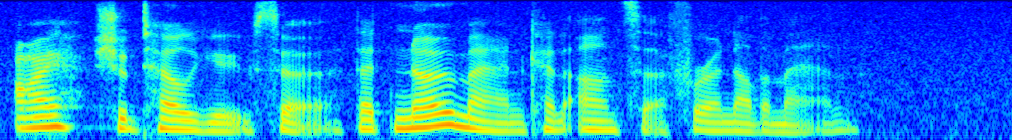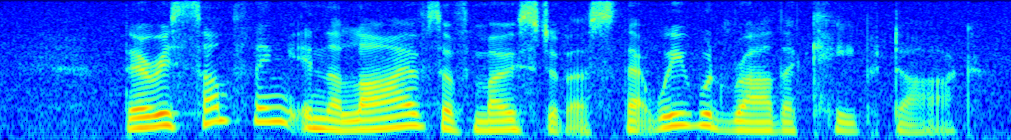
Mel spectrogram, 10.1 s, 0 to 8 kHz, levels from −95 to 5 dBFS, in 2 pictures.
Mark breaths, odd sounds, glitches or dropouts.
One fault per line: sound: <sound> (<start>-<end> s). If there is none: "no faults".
no faults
